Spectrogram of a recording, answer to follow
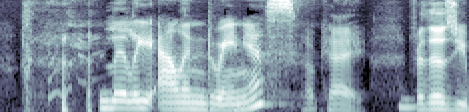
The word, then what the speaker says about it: Lily Allen-Duenas: how did how do you say your name lily allendueneus okay for those of you podcasters out there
